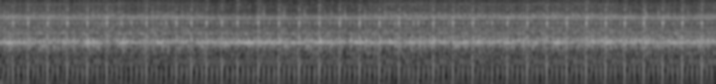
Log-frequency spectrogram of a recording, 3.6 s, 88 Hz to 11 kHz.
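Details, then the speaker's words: MBK 51 Magnum, stock engine, Dellorto PHBG 15 BD carburetor with 68 main jet, idle mixture screw being adjusted: rapid, even popping at roughly a dozen beats a second with a thin whistle above. Poor idle from the mixture screw setting. "le régime ralenti c'est pas bon je resserre donc sur moins de tours à rien"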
